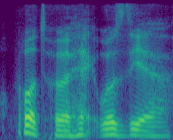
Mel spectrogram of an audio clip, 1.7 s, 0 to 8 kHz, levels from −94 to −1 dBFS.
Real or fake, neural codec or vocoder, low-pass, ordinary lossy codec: fake; codec, 16 kHz in and 24 kHz out, 0.8 kbps, FocalCodec, streaming, 65536 codes; 7.2 kHz; none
